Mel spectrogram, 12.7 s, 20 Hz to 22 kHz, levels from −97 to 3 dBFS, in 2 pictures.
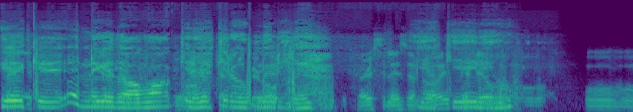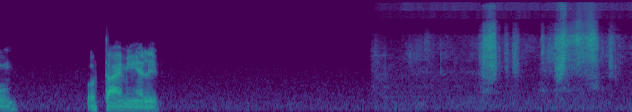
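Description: A speech recording with two recurring hands-free call faults. Speech suppressed in double talk occurs from 0.21 to 0.9 s, 1.68 to 1.82 s and 3.38 to 3.63 s: the level dips by about 15 dB in the first and third spans and about 20 dB in the second, the audio thinning or dropping out in pieces. The likely cause is an echo canceller that, with both ends talking at once, could not distinguish the near talker from loudspeaker echo and attenuated everything. Echo leak appears from 1.38 to 2.17 s, 2.53 to 2.87 s, 3.31 to 3.71 s and 5.04 to 5.67 s as a delayed copy of the speech trailing it by 349 to 351 ms, about 10 dB below the speech at its strongest, falling to about 15, 30 and 25 dB down in the later spans. This is likely residual echo from a loudspeaker-phone path whose canceller left part of the microphone pickup unremoved.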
